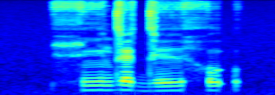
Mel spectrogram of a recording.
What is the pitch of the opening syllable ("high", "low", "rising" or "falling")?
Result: high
